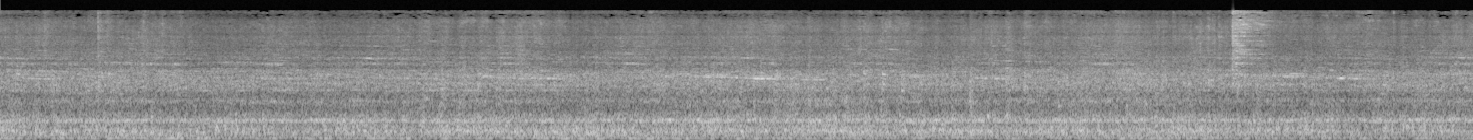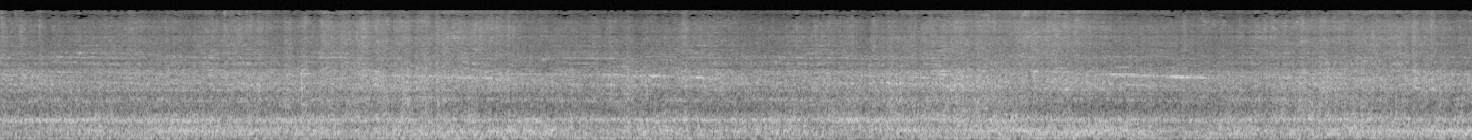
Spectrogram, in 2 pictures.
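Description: Empty grain train's freight cars rolling past on the rails, a steady loud running sound with a couple of faint, brief high wheel squeals.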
